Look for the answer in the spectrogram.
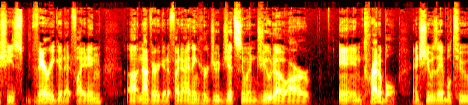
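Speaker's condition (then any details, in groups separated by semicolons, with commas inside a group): No condition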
